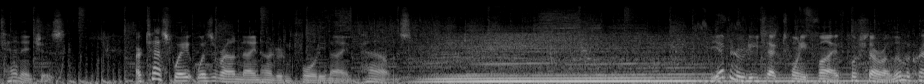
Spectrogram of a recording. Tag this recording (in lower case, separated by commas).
speech, accelerating, medium engine (mid frequency), music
